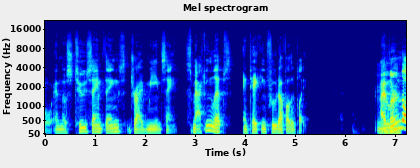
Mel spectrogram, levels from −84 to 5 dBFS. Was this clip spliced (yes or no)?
yes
